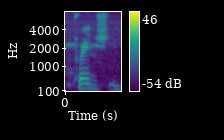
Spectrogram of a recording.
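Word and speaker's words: pridge: him of the bridge bridge it's spelt with a p because as we were looking at dialect the other day this is his welsh accent god bless god bless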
